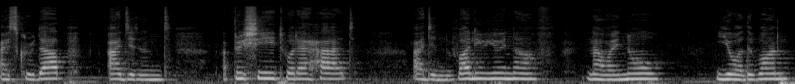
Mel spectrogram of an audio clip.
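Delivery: ordinary talk, nothing marked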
